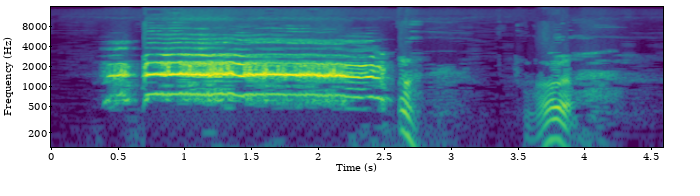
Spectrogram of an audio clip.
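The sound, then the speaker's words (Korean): Rooster crowing at a small mountain temple: one long, loud, sustained crow, then two shorter sweeping calls after brief pauses. “닭이 우는 거 보니까 벌써 아침이 됐구만. 아, 그래서 여긴 절인데 왜 닭이 우는 거야?”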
